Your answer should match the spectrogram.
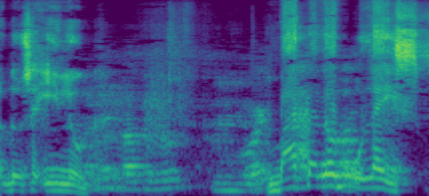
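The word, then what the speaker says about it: Ullais: Battle of Ulais. Ulais. O-L-A-I-S. Battle of Ulais. Minsan, binibigkas nila Battle of Ilis.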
